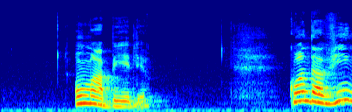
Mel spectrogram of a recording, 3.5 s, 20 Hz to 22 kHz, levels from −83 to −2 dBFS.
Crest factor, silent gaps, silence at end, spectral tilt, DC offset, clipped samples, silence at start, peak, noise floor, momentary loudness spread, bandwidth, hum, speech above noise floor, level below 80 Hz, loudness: 18 dB; none; 0 s; -6 dB/octave; under 0.1%; under 0.1%; 0.75 s; -6 dBFS; -57 dBFS; 14 LU; 13 kHz; none; 37 dB; -58 dBFS; -21 LUFS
